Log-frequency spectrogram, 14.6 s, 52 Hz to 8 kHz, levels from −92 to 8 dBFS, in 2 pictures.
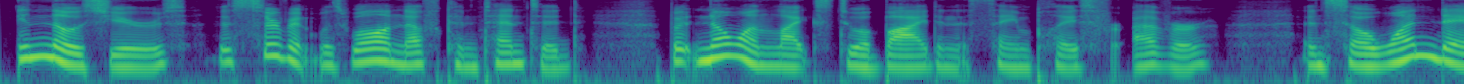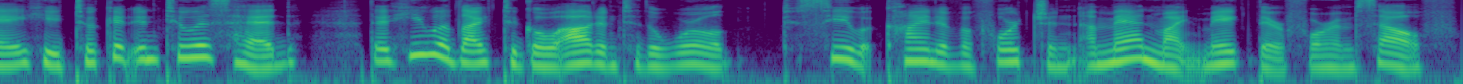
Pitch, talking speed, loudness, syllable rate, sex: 180 Hz, 220 wpm, -20 LUFS, 5.6 syllables/s, female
